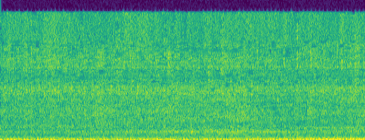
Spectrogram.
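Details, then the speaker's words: Whirlpool Cabrio HE washer at its fastest spin with the drain pump running: even, steady low hum with very little vibration, no thumping or wobble, room fans behind; a healthy high-speed spin. "all right spinning at its fastest spin you can see very little vibration setting this down you can hear it"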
